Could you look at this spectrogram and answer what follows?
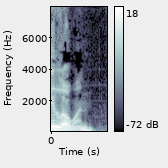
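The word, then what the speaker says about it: Loewen: Lowen, and that's spelled J-L-O-E-W-E-N. That's my name, Jim Lowen, J. Lowen, zoo, like the animal, Z-O-O, dot U-V-M, because I used to be at the University of Vermont, dot E-D-U.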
